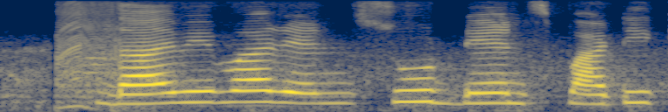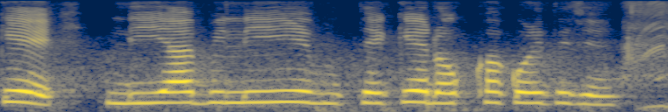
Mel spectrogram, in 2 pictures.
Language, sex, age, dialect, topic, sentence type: Bengali, female, 18-24, Western, banking, statement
